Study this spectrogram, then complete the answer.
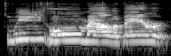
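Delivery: high, slow country twang; mock country accent. Shown as a demonstration. Friend answering a request for an accent, hammed-up country twang. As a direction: drawl it out in a jokey country accent. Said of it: "like a country accent?".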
